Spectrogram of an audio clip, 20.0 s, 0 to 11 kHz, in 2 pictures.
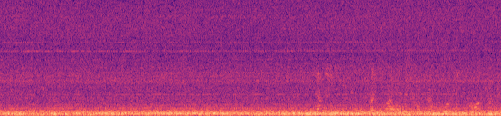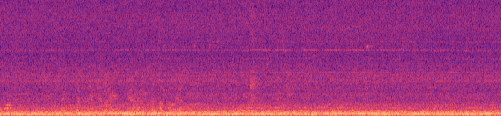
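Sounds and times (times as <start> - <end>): electric train running drone: 0.0 - 20.0.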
